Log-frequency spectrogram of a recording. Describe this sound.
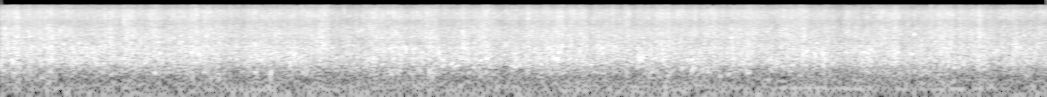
Water flows and splashes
